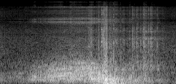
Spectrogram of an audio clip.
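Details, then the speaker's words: Auto-Sleeper Symbol campervan sliding door, hard to unlock despite oiling and greasing, must be slammed to shut; loud slam with loose rattling clatter each time, latch only catching when forced. "And that noise and this rattling each time I do it is really winding me up."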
